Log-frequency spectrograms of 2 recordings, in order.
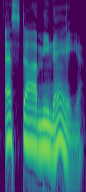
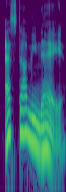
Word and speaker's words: estaminet: being H next is esta Min esta Min now is that esta it looks like those first three syllables none of them get emphasized more than the others estam it is spelled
